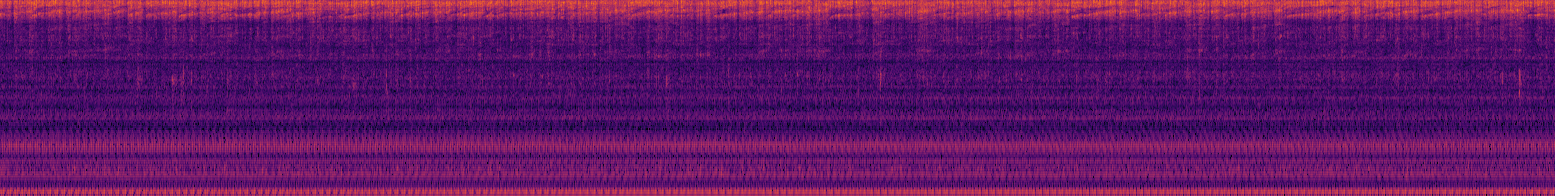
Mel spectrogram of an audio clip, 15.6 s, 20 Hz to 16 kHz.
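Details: Aerosol nebulizer compressor running steadily, from a 2-hour relaxing ASMR recording: constant low mechanical hum with rapid, regular pulsing and a slight rattle, unchanged throughout.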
